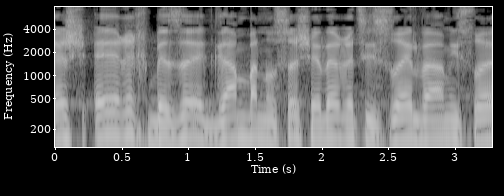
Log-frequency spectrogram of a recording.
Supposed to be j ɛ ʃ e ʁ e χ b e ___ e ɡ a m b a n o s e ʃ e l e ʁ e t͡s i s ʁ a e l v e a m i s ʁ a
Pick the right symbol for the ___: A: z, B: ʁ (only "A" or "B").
A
